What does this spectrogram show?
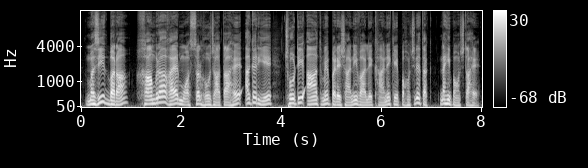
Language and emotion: Urdu, neutral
